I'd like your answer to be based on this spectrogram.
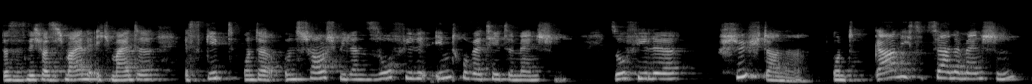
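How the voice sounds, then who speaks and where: A woman's voice: fairly high pitch, a little slow, sharp tone, lo-fi sound. A German woman, an actress, reflecting in an interview, thinking aloud in a rambling way with many restarts. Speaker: actress and guest. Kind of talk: conversational interview.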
